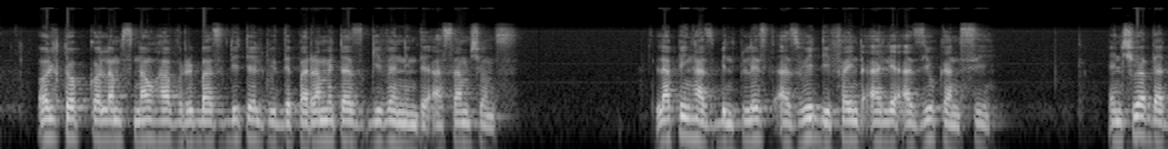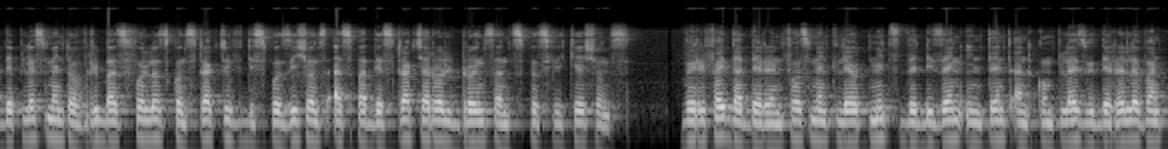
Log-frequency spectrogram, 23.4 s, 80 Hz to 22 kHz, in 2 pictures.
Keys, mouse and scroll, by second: 0.6-2.7 scroll up 1, 4.3 scroll down 1, 5.7 scroll up 1, 9.5 scroll down 1, 15.6 shift+middle click, 20.0 scroll up 1, 22.1 scroll down 1.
